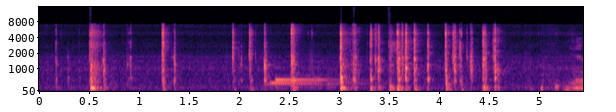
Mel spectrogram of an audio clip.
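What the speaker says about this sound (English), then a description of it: "So I'm just going to type in bikes." Someone types on a computer keyboard in a quiet room: scattered clicks, then denser runs of quick keystrokes, close and fairly soft, with no talking.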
